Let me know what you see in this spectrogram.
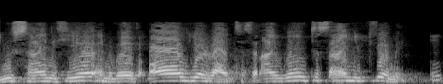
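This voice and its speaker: At a moderate pace, a man speaks with fairly even intonation and a somewhat breathy voice. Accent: American. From US, New York City. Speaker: Islamic preacher. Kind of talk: sermon. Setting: mosque gathering with audience, on a visit to South Africa.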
